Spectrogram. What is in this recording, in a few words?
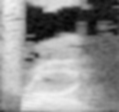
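"Trien", English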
